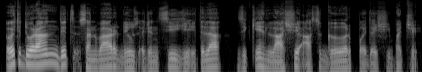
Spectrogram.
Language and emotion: Kashmiri, neutral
